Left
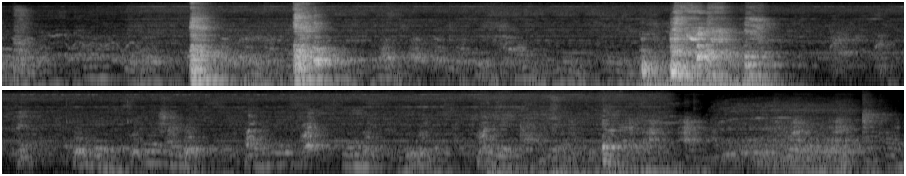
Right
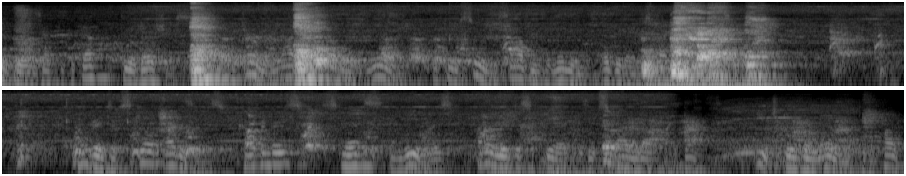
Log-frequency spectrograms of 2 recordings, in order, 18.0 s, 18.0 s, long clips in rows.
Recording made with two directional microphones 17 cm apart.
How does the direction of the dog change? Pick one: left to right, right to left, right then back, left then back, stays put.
right then back.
